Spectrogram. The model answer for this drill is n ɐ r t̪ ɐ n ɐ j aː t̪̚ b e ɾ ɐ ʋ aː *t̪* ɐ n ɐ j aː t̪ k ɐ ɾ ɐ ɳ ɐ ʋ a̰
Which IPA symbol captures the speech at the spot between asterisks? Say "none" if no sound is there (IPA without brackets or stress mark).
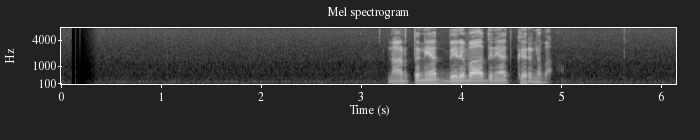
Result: d̪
